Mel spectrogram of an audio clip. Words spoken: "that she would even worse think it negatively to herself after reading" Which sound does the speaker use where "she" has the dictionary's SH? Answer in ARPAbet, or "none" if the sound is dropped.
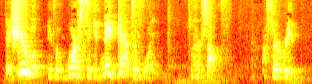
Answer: SH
